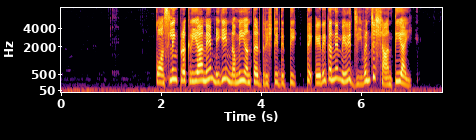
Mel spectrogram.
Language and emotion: Dogri, happy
